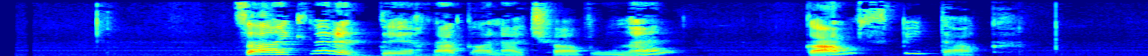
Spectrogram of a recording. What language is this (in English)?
Armenian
